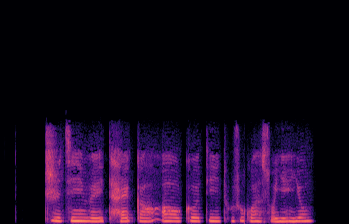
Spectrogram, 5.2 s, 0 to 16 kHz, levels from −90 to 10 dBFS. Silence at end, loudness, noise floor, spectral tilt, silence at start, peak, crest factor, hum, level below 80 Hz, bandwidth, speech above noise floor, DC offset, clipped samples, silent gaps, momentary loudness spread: 0.55 s; -24 LUFS; -68 dBFS; -4.5 dB/octave; 0.65 s; -10 dBFS; 14 dB; none; -68 dBFS; 7.4 kHz; 45 dB; under 0.1%; under 0.1%; none; 8 LU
